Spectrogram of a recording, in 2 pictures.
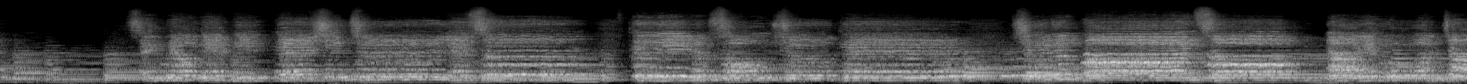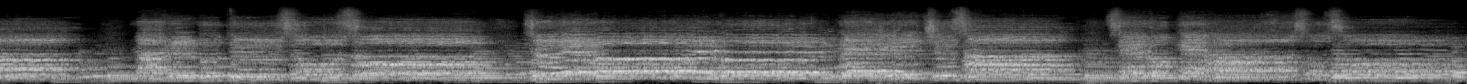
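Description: Mixed church choir of men and women singing a Korean anthem in parts with piano accompaniment, swelling to its loudest about two-thirds of the way through.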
